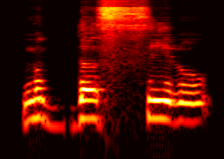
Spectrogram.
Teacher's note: आखिरी में जो पेश है उसको नहीं खींचना। मुद्दस्सिरु रू बोले तो अल्लाह दो हरकत कर दे।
